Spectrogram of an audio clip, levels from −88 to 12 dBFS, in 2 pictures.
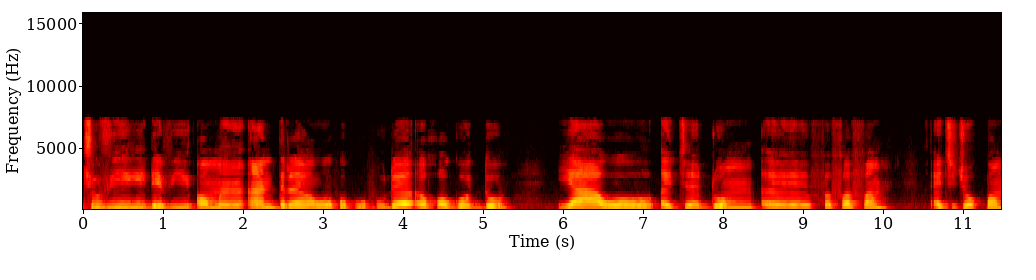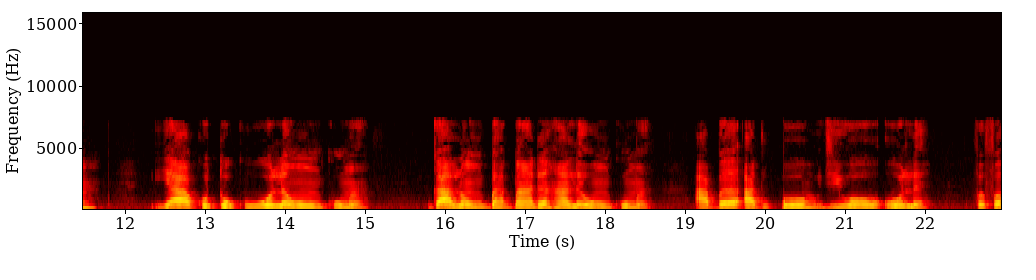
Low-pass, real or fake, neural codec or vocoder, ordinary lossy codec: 7.2 kHz; real; none; MP3, 64 kbps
